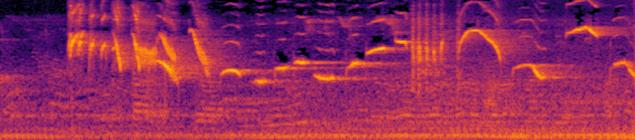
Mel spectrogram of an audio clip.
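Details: Greater green leafbird singing a varied string of loud whistled notes, sharp down-slurs and arched phrases, delivered rapidly after a brief quiet start, over a steady low hum.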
